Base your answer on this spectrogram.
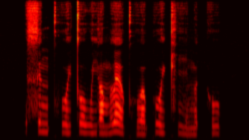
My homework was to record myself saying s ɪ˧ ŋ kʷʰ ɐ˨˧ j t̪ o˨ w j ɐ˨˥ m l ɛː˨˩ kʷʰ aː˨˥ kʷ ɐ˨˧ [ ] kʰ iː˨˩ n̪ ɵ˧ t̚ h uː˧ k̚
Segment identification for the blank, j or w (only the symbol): j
